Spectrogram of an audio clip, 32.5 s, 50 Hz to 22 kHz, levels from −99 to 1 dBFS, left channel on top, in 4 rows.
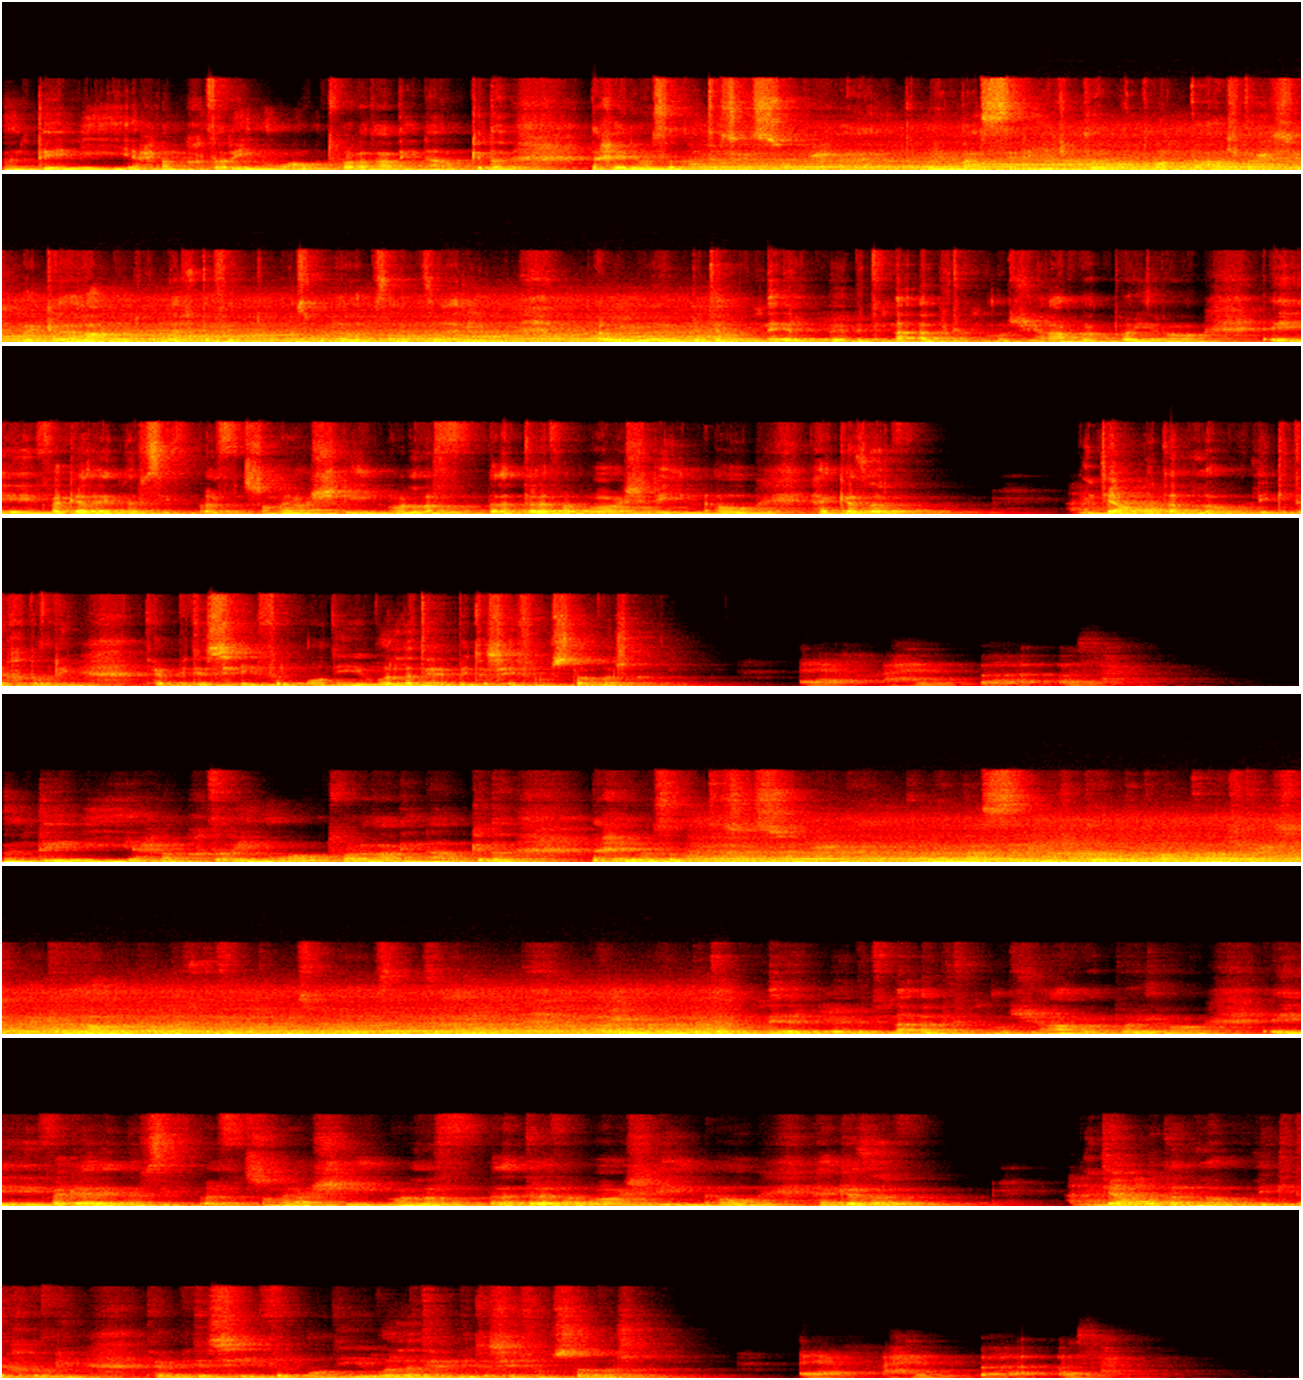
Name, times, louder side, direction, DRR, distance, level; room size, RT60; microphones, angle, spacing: voice 1, 0.0-11.6 11.8-21.8 23.0-28.3, left 1 dB, 90° left, 2 dB, 0.6 m, -32 dB
sound 1, 4.3-12.7, equal, 5° right, 0.4 m, -33 dB
voice 2, 11.9-12.3 13.3-13.4 15.9-16.0 22.5-22.6 22.9-23.5 29.3-31.3, equal, 40° right, -1 dB, 0.7 m, -44 dB
4.7 x 2.2 x 4.7 m, 1.3 s
head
